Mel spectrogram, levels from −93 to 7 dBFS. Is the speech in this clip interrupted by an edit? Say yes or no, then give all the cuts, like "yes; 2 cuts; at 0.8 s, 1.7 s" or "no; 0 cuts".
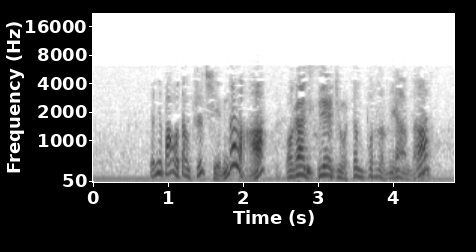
no; 0 cuts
